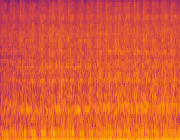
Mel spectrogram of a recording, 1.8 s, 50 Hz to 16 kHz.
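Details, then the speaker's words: Yamaha YZF-R6 four-cylinder after new ignition coils, warming up, partially choked: fast busy idle that hunts rather than holding one speed, randomly jumping; erratic idle surging. "randomly having a jump in idle speed. And I've got it partially choked."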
